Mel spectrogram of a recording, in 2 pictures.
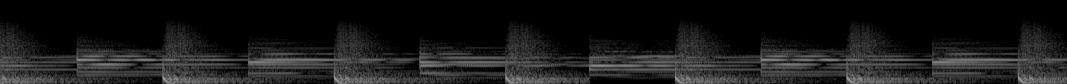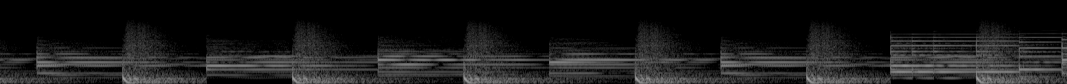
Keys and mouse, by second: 19.0 click, 20.3 click.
